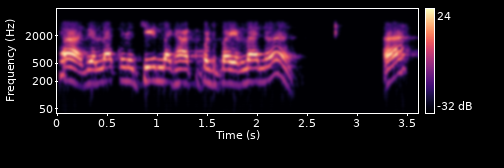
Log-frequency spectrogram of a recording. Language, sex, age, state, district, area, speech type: Kannada, female, 60+, Karnataka, Gadag, rural, conversation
